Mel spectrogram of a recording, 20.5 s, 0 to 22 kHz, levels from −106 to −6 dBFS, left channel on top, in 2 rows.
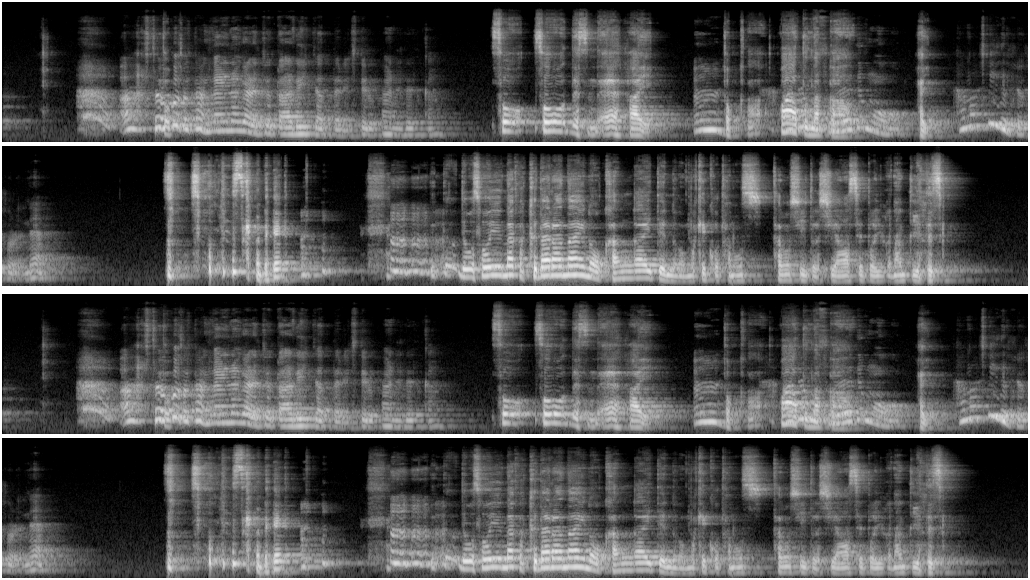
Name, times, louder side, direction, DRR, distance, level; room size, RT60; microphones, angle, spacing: voice 1, 0.7-4.4 6.9-7.3 7.6-9.0 9.5-10.7 13.2-13.3 14.1-14.7, equal, ahead, 4 dB, 0.7 m, -32 dB
voice 2, 5.0-6.5 7.8-8.5 9.2-9.3 11.9-13.1 14.0-14.1 14.7-19.7, left 3 dB, 25° left, 13 dB, 0.4 m, -24 dB
13.0 x 6.8 x 3.4 m, 0.90 s
head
